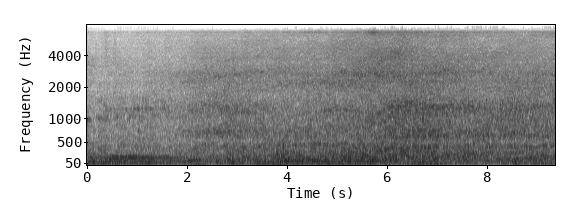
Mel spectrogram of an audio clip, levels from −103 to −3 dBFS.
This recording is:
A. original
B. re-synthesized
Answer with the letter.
B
